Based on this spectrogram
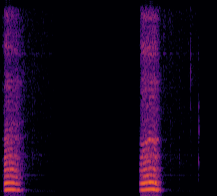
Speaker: What is the difference between rhonchi and creps? Rhonchi jo hota hai na, you get to hear like this.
